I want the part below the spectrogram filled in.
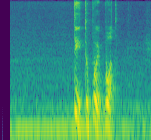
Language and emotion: Russian, angry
